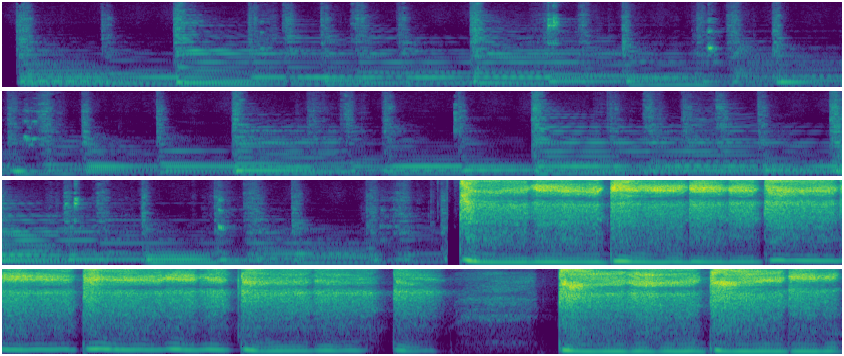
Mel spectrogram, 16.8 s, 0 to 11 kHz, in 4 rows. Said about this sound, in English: So okay, let's listen. Uh, the our beautiful, loving audience of, of one or two uh, listened already to the intro of this song, but I want to listen again, and then we're going to talk about the '90s.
